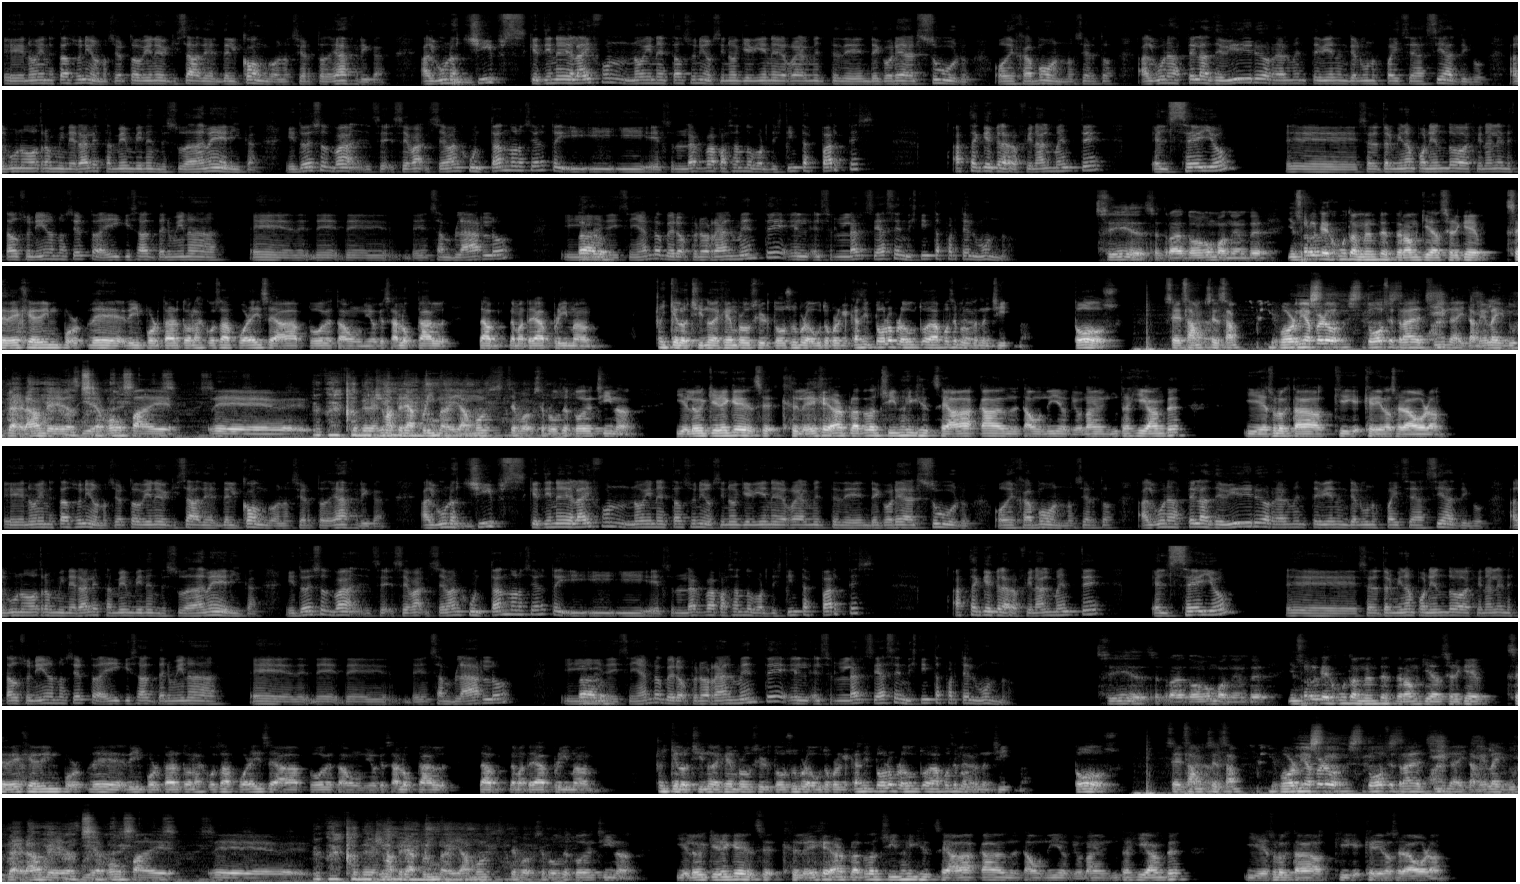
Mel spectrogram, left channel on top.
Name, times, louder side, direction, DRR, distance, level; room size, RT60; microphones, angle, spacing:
voice 1, 0.0-23.9 24.7-26.2 26.7-27.5 28.0-32.5 32.8-35.4 35.9-40.4 55.0-55.3 57.3-57.8, equal, ahead, 0.3 m, -31 dB
voice 2, 36.1-36.4 41.3-50.0 50.3-51.5 52.0-55.7 56.2-56.7 57.1-57.8 58.1-62.4 62.7-63.7 64.1-67.0 67.4-72.5 73.1-75.1, left 5 dB, 90° left, 0.5 m, -20 dB
sound 1, 56.8-66.4, left 1 dB, 25° left, 0.7 m, -28 dB
4.1 x 2.2 x 2.5 m
head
